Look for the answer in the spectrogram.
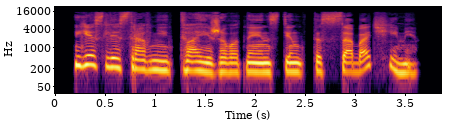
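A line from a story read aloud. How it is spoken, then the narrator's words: Purring. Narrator (Russian): промурлыкала я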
